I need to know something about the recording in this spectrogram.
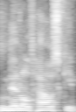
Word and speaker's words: Ninaltowski: That's pronounced Ninaltowski, by the way, in case you're wondering.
